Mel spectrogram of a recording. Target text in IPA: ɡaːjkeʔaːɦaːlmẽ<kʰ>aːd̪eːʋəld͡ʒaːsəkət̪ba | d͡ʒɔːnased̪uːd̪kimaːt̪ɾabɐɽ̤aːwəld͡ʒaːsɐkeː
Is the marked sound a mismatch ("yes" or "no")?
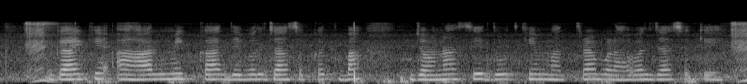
yes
